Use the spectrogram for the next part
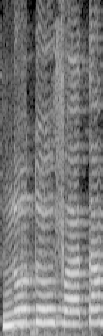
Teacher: आवाज को रोकना, एक सेकंड नाक में, उसको हम गुन्ना करना कहते हैं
